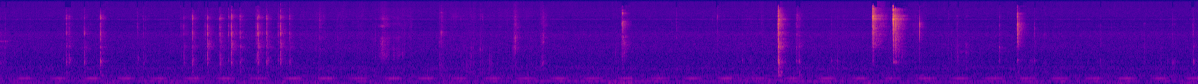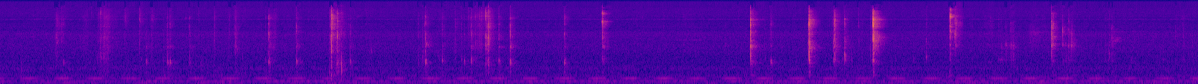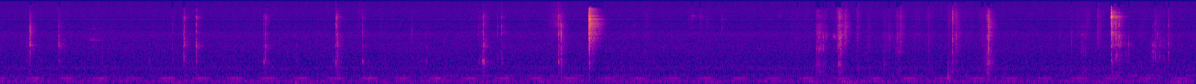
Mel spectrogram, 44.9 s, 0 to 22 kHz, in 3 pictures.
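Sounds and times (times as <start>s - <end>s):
low pulsing hum: 0.0s - 44.9s
mechanical keyboard clicks: 0.8s - 4.1s.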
